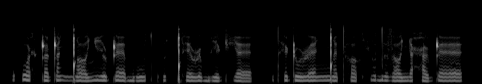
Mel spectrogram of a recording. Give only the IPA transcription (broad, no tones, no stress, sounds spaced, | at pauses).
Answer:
f o ħ ʈ a ʈ a ŋ͡ǃ ʌː ʎ iː u̯ ʈ ɛː b uː t pʰ ɯ ǃʰ e u̯ ɭ ɯ b iː ʈ ç ɛː | tʰ e ʈ u ɭ ɛː ŋ͡ǃ ɛ tʰ ʌ x ç u d ɯ z ʌː ɲ i ħ ʌ ɭ ʈ ɛː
